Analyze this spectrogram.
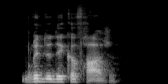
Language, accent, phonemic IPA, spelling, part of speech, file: French, France, /bʁyt də de.kɔ.fʁaʒ/, brut de décoffrage, adjective, LL-Q150 (fra)-brut de décoffrage.wav
- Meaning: 1. plain, unsurfaced, exposed 2. rough around the edges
